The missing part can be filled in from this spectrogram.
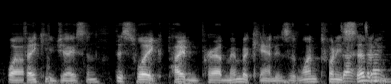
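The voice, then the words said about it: Sultry voice. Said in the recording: “do the sultry voice”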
